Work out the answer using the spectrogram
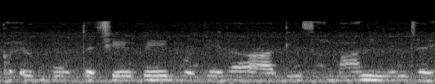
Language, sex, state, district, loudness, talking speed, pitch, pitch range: Hindi, female, Rajasthan, Bikaner, -17 LUFS, 125 wpm, 195 Hz, 185-200 Hz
